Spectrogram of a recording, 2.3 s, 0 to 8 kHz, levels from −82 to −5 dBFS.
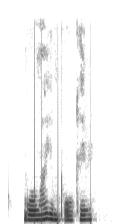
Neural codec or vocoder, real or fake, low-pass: none; real; 7.2 kHz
